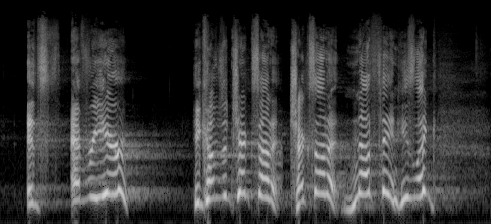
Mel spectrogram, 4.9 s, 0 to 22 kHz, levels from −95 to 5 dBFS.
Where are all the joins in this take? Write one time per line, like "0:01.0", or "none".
0:02.8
